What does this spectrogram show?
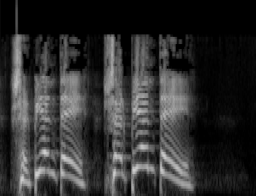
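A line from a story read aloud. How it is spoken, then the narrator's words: Shouting. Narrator (Spanish): gritó Saruman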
